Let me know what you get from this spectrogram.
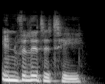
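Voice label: "invalidity", English, uk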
